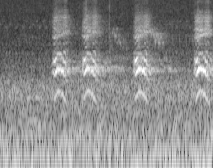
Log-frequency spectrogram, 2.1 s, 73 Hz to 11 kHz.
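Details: Crow in a tree, recorded 27 July 2015, calling a series of four harsh, arched caws at about half-second intervals, the last slightly louder, over faint outdoor hiss.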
